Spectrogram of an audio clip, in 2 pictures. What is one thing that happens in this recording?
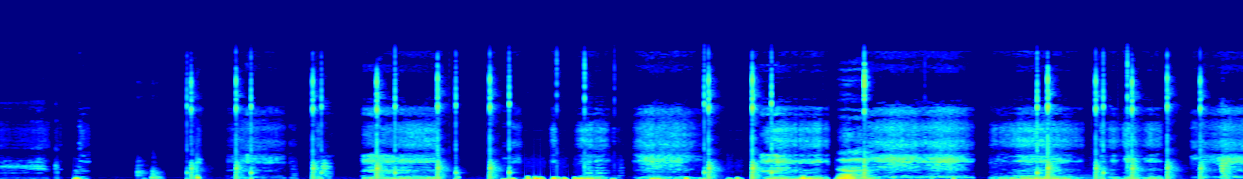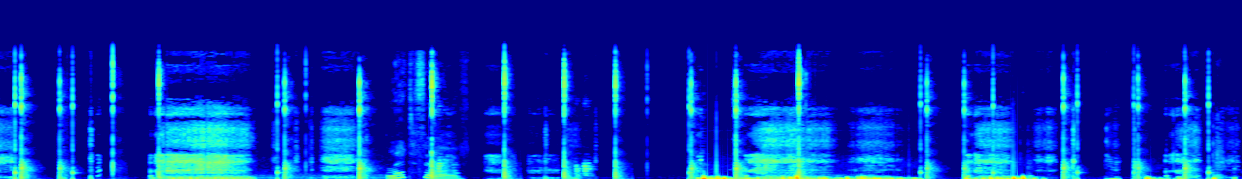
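A ping pong ball clicks sharply against paddles and the table.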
